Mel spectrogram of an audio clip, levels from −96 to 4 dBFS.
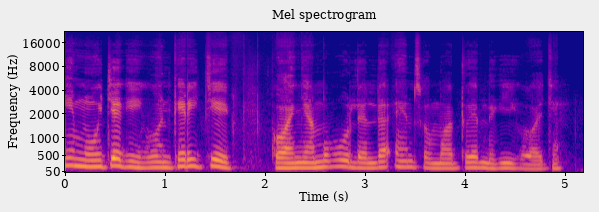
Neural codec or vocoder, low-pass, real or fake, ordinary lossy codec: codec, 44.1 kHz, 3.4 kbps, Pupu-Codec; none; fake; none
